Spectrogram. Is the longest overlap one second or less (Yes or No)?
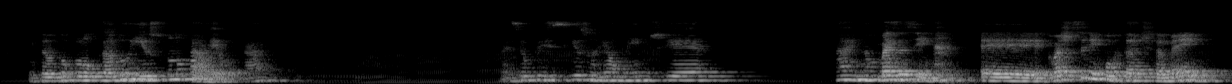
Yes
